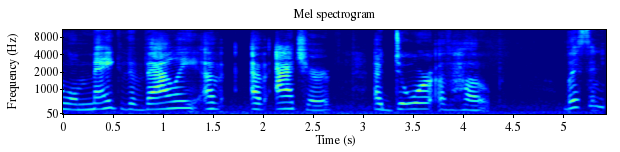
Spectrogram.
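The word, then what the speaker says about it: Achor: The valley of, and actually I think it's Asher is the way it's pronounced.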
